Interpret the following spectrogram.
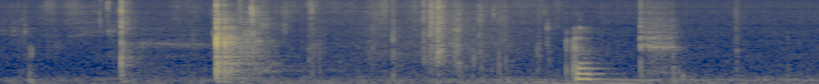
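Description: Pages and plastic sheet protectors of a ring-binder budget planner being flipped over: a few short crinkling rustles, the loudest about a second in.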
